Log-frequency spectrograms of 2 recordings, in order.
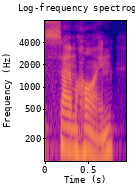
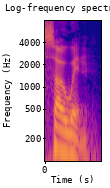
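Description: First: The word is read out letter by letter. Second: The word is said unlike its spelling. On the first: "it's written Samhain" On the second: "but it's pronounced Samhain"

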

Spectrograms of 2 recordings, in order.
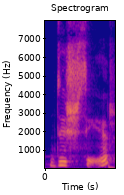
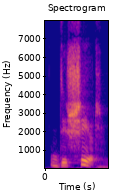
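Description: First: The middle has an sh followed by an s. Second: The middle has a single sh sound. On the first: "pronouncing the sh and the su together" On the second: "Let's put those two sounds together in just a sh"

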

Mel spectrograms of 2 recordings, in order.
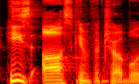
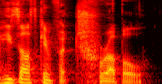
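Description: First: The stress is on "asking". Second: The stress is on "trouble".

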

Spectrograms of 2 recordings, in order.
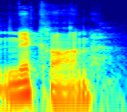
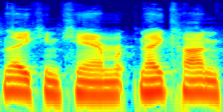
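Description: First: Nikon is said the alternative, Japanese-style way. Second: Nikon is said the speaker's usual everyday way.

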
